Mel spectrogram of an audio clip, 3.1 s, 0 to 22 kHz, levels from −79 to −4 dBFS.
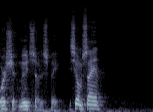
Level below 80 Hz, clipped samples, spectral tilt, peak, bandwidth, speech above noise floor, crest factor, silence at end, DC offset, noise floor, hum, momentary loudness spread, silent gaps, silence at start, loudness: -54 dBFS; under 0.1%; -5 dB/octave; -18 dBFS; 17 kHz; 31 dB; 16 dB; 0.7 s; under 0.1%; -64 dBFS; none; 11 LU; none; 0 s; -33 LUFS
